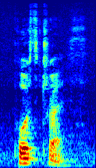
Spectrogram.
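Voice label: "Portreath", Cornish; place-names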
